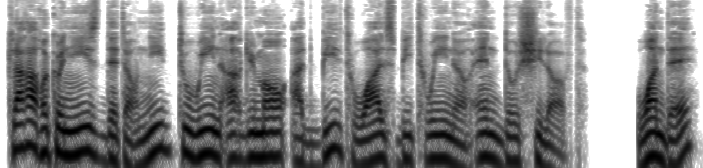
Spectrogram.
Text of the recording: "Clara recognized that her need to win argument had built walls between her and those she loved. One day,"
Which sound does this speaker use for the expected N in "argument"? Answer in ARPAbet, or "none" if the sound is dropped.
none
